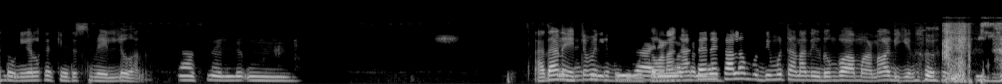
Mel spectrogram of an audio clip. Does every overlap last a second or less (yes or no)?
no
